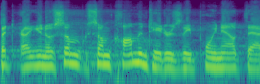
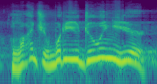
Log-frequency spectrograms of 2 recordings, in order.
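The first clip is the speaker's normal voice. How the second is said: quick, high and loud question; God asks Elijah, high and loud; God's voice; 9 semitones higher, 4 dB louder, faster than usual. Acted. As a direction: demand it as God would. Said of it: "and then God says".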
